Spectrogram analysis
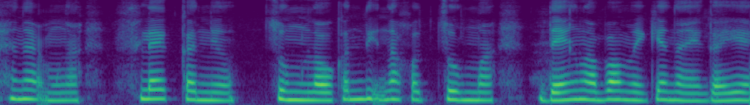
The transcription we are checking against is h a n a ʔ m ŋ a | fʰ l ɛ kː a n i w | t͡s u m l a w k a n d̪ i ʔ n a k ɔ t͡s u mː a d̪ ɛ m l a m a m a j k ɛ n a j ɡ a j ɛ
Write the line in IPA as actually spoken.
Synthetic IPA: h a n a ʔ m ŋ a | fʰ l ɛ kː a n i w | t͡s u m l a w k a n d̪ i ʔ n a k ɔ t͡s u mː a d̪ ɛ ŋ l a b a m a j k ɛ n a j ɡ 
